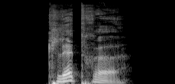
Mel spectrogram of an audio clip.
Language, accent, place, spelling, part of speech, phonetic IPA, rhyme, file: German, Germany, Berlin, klettre, verb, [ˈklɛtʁə], -ɛtʁə, De-klettre.ogg
- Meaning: inflection of klettern: 1. first-person singular present 2. first/third-person singular subjunctive I 3. singular imperative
